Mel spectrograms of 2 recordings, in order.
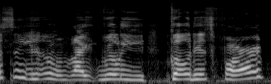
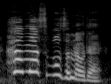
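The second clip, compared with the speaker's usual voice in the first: indignant rant; 9 semitones higher than usual. Real, not acted. Angry patient venting about the dentist, high indignant outburst. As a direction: fire it back, fully exasperated.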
